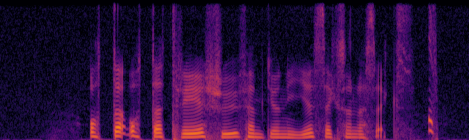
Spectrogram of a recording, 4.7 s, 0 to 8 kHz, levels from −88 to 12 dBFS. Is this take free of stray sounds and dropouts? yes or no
no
